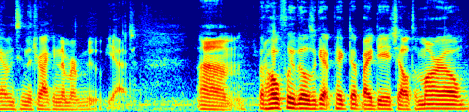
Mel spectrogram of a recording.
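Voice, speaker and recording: A man at a very fast pace, medium in pitch. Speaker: small hardware company founder. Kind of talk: casual update to camera. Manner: casual, hesitant with fillers.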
